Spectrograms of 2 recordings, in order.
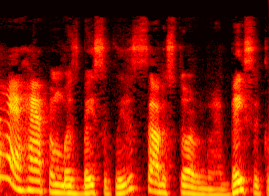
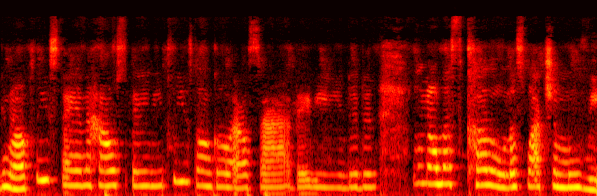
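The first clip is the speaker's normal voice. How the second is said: put-on high, soft, babyish begging; sweet pleading; 10 semitones higher, 5 dB quieter than usual. Girlfriend begging her man to stay home and cuddle, high soft pleading. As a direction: coax him sweetly to stay in, higher and softer.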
